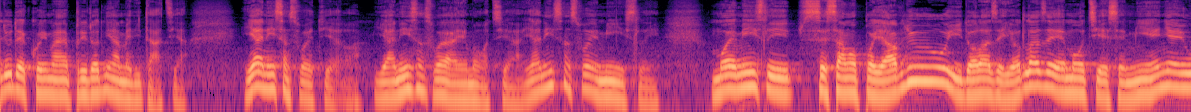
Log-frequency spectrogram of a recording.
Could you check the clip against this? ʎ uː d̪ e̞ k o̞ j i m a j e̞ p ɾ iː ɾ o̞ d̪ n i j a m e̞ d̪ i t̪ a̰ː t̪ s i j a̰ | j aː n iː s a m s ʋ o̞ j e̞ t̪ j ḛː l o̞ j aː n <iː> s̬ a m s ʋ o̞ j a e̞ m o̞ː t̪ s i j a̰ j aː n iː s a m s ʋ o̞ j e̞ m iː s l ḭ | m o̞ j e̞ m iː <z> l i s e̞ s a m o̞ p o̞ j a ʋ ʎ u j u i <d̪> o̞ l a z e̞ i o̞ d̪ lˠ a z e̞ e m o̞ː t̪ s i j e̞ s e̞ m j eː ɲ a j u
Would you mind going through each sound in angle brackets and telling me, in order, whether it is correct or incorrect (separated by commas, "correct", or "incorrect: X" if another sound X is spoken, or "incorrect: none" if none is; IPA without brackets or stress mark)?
correct, incorrect: s, correct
